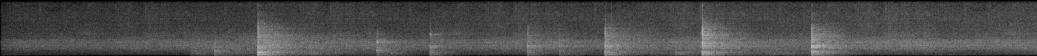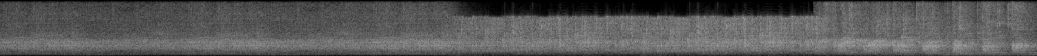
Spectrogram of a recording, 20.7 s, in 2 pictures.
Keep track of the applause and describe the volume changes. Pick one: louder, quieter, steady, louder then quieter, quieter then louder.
louder.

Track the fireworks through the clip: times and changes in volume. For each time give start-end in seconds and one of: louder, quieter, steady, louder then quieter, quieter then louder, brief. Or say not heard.
1.9-8.4 quieter then louder.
